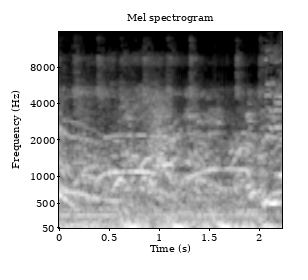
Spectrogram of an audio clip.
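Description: Many riders screaming and shouting together on a spinning fairground ride, overlapping screams rising and falling in pitch over a low rumble.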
